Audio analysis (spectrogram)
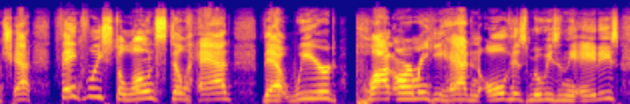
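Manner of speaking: usual speaking voice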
